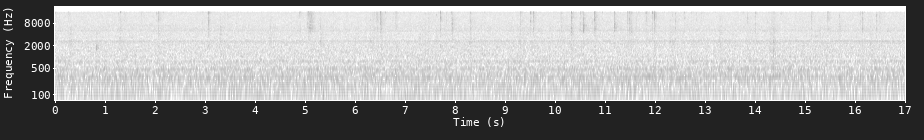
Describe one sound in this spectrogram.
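A computer game plays a steady electronic hum with short clicking effects.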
